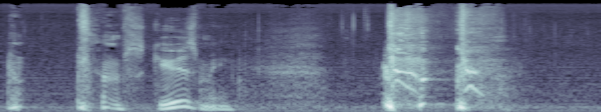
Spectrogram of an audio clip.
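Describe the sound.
A speaker coughs after drinking from a bottle of water: a few short, harsh coughs and throat-clearing bursts, broken up by speech.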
